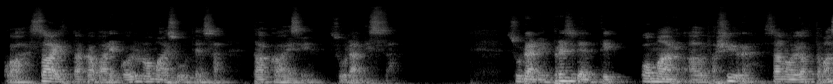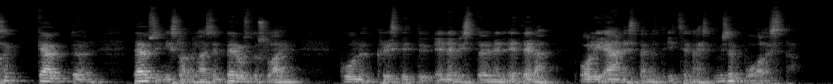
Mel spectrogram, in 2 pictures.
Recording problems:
off-mic speech; far
room echo; slight; dies away in 0.3 s

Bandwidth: 15.5 kHz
